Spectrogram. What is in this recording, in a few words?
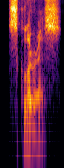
"sclerous", American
